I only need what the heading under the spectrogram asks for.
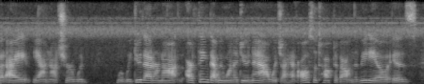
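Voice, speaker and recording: A medium-pitched woman's voice, very fast and monotone with flat intonation. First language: Pennsylvania Dutch. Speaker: YouTuber. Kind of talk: casual Q&A vlog. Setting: in her shed. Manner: halting, many fillers.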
